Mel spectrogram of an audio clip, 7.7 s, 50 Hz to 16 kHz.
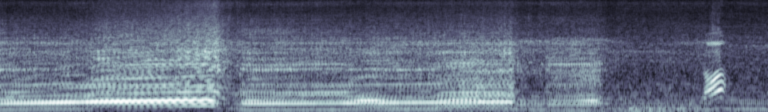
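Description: A custom-tuned four-speed Yamaha Exciter 135 motorcycle engine revs hard and loud up close, holding high with brief dips between throttle blips and settling near the end.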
